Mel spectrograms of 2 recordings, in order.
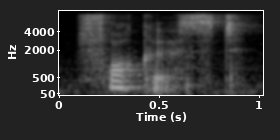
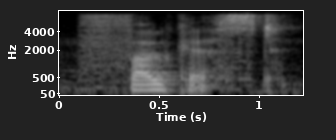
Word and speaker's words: focused: people pronounce this word focused but it's not it's a double vowel oh focused now to focus is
